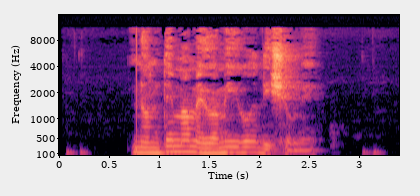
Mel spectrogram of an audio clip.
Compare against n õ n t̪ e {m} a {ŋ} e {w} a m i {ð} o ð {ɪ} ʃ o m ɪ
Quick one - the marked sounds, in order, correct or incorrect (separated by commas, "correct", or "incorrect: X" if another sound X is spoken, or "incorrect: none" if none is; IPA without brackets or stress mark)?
correct, incorrect: m, correct, incorrect: ɣ, incorrect: i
